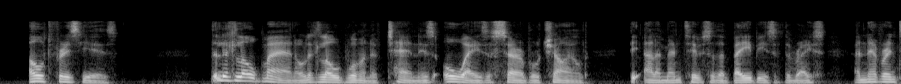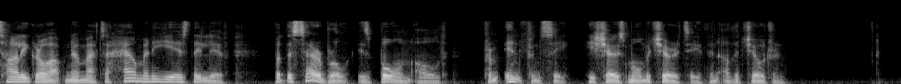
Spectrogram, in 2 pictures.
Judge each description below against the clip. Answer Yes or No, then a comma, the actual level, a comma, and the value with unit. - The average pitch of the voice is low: Yes, very low, 95 Hz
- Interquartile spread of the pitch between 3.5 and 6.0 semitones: Yes, average, 4.2 semitones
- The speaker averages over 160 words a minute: Yes, average, 185 wpm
